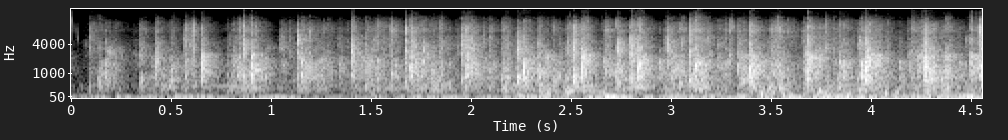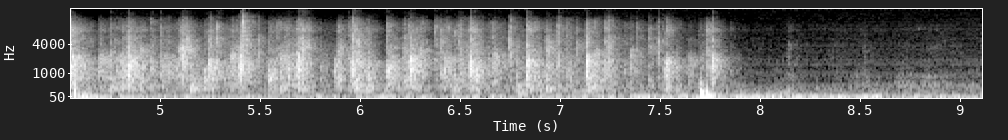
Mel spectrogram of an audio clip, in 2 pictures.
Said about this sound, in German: Danke euch sehr für euer Engagement. Das ist euer Applaus.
